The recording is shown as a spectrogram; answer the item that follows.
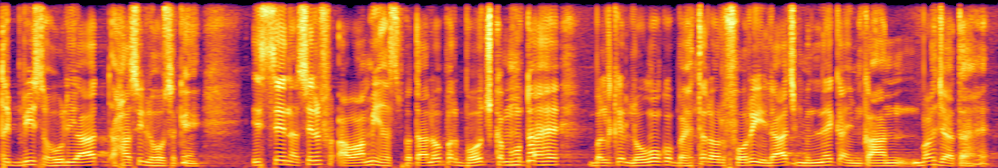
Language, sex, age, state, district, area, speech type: Urdu, male, 18-30, Uttar Pradesh, Saharanpur, urban, spontaneous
